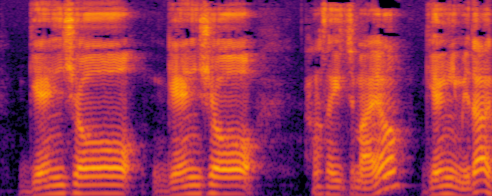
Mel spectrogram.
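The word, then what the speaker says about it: 減少: 발음은 겐쇼 겐쇼 항상 잊지 마요.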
